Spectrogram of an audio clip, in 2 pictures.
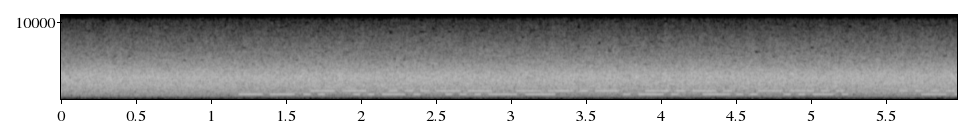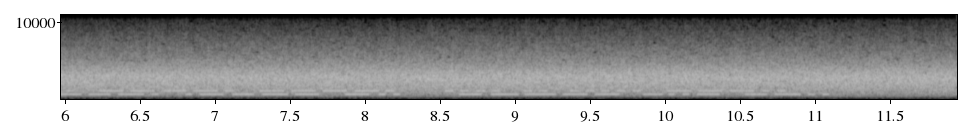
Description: Morse code, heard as two keyed tones, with heavy radio static. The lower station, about 25 wpm, 660 Hz: ZF3 RDF 91D 0XZ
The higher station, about 23 wpm, 1110 Hz: M3QCZ 599 HI58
